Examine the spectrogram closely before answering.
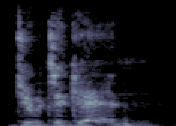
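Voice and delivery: put-on high, loud, slow demand of a spoilt boy; bossy order. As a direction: bark it at his father like a little tyrant. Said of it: "Dudley ordered".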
